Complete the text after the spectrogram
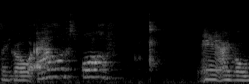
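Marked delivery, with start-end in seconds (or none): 0.4-1.2 calling out. Retold or imitated. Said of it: "I yell across the house".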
